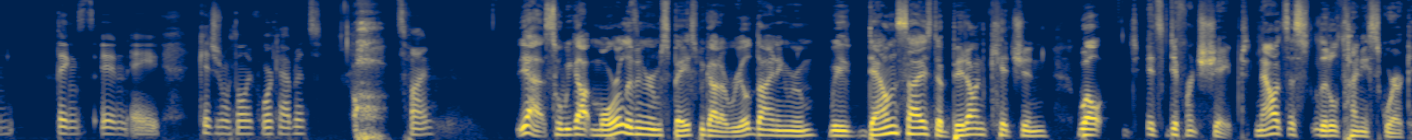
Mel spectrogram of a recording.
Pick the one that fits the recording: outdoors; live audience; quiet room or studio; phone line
quiet room or studio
